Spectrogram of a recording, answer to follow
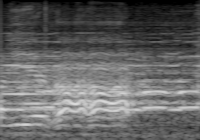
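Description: A man singing a Balochi classical song (sot), drawing out a long note that wavers and bends in ornaments.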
